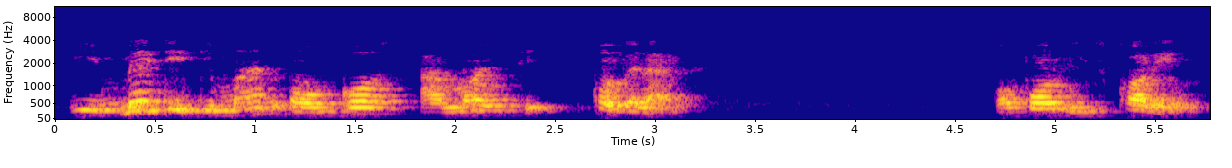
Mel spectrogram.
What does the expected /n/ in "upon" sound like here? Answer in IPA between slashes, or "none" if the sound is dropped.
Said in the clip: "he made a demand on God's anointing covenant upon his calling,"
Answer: /n/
